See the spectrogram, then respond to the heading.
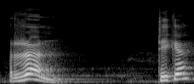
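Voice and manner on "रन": रन with U said as "uh"; separate, falling रन, vowel as "uh"; short A demo. Shown as a demonstration. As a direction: model रन carefully with the vowel अ. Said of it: "यू का उच्चारण अभी क्या आ रहा है".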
